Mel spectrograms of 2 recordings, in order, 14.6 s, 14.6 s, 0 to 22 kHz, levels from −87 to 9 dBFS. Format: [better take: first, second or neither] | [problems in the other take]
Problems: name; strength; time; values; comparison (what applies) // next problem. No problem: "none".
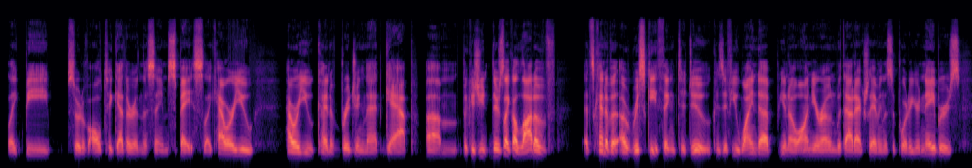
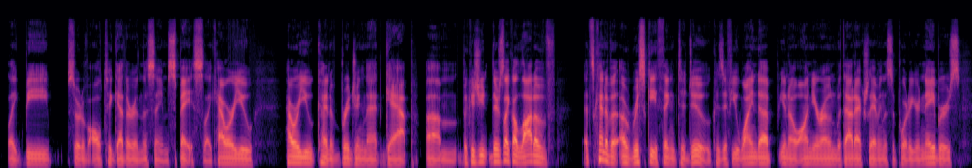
second | thin; very; fading below 300 Hz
